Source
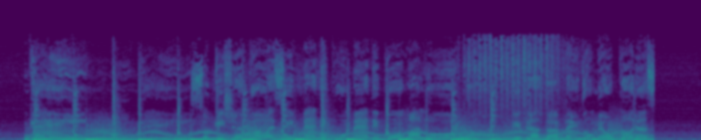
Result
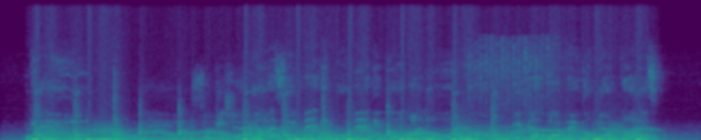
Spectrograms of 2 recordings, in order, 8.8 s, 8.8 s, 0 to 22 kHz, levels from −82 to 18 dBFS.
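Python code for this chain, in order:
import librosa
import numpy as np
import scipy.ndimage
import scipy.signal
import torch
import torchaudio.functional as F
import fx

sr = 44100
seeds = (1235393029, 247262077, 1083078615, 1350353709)

y = fx.bandpass_edges(x, sr, low_hz=220.0, high_hz=7100.0, at=(1.49, 3.03))
y = fx.rev_fdn(y, sr, rt60_s=0.71, lf_ratio=0.8, hf_ratio=0.5, size_ms=66.0, drr_db=-8.5)
y = fx.mod_noise(y, sr, seeds[0], snr_db=25)
y = fx.high_shelf(y, sr, hz=4300.0, db=-5.5)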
